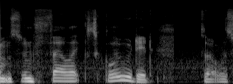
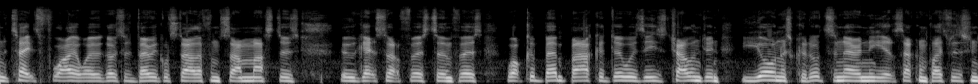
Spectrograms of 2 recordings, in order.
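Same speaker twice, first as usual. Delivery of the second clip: rising excited race commentary; live play-by-play; 4 semitones higher, 4 dB louder than usual. Acted. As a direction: call the race live as it unfolds. Live speedway race call.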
